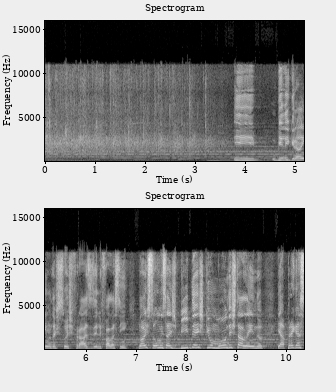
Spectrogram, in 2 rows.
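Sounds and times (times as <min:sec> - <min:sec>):
audience applause: 0:00.0 - 0:03.6
speech: 0:03.8 - 0:10.3.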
